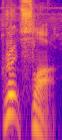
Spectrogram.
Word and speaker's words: Grootslang: So, from here on out, I'm going to use the American pronunciation of Groot, like I am Groot, but as sort of a compromise, I'll pronounce the last syllable correctly. Slong.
